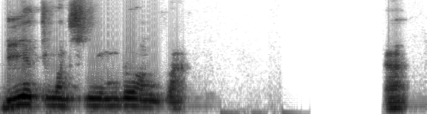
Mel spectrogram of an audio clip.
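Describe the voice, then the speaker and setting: A man from Bandung, telling his personal testimony in animated conversation and often addressing the listener as "Pak". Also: a little high, slow pace, creaky. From Bandung, Indonesia. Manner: animated storytelling, frequent "Pak" and "gitu".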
